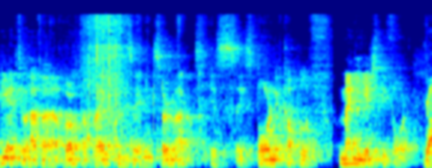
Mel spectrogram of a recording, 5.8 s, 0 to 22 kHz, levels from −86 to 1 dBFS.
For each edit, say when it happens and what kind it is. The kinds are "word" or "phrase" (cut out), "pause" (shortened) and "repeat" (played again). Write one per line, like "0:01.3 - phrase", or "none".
0:04.4 - pause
